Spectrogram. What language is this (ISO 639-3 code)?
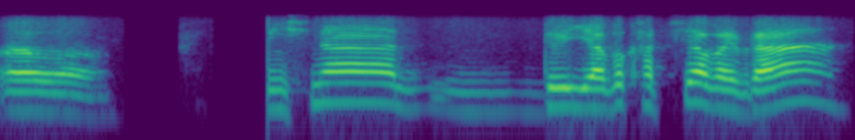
brx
